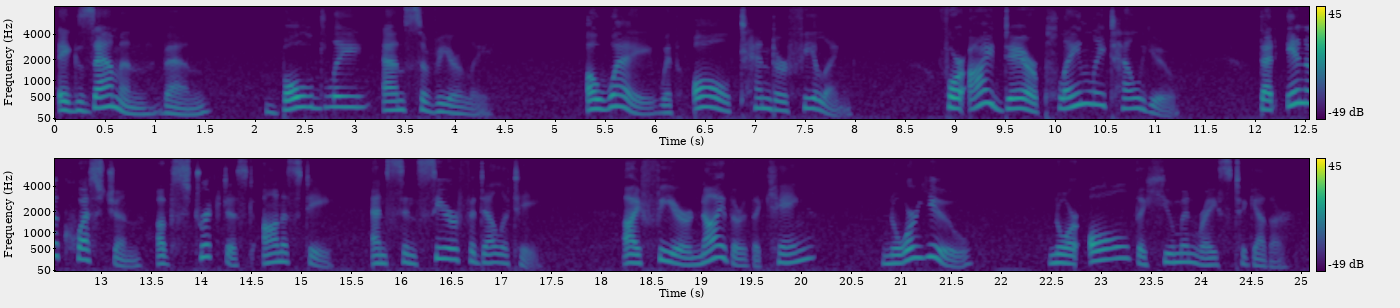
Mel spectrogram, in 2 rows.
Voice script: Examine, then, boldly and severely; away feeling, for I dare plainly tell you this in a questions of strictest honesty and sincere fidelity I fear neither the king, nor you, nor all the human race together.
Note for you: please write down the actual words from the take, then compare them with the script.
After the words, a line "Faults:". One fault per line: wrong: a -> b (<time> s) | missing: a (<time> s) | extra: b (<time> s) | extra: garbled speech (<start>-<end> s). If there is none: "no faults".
Examine, then, boldly and severely; away with all tender feeling, for I dare plainly tell you that in a question of strictest honesty and sincere fidelity I fear neither the king, nor you, nor all the human race together.
Faults:
extra: with all tender (6.0 s)
wrong: this -> that (12.0 s)
wrong: questions -> question (12.6 s)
